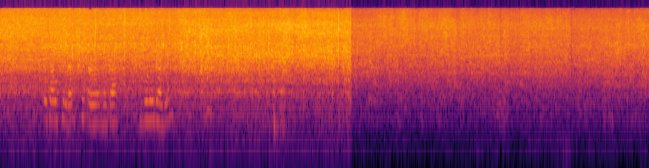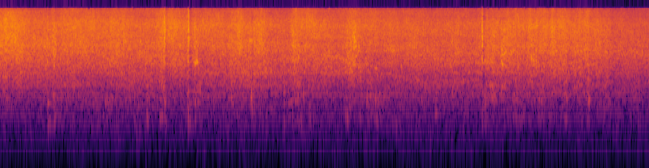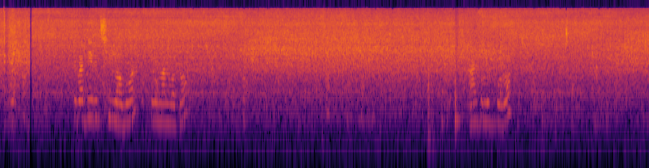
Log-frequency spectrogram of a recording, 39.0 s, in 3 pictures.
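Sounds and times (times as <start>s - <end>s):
chicken sizzling in hot oil: 0.0s - 38.9s
metal spatula scraping pan: 15.1s - 21.0s, 21.7s - 25.2s, 26.0s - 26.6s.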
